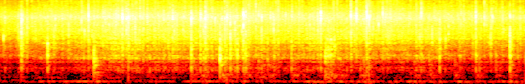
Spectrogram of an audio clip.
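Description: Minced ginger and garlic sizzling in hot coconut oil in a pan, with frequent sharp crackles, as a spoon stirs through it.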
